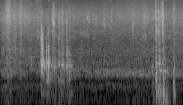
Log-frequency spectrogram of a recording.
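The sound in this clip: Honeybees buzz at an open beehive while supers are centred over them. A faint, steady hum carries two clusters of louder, wavering buzzing, one near the start and one near the end.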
